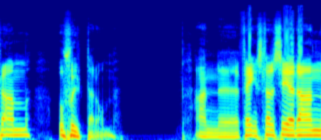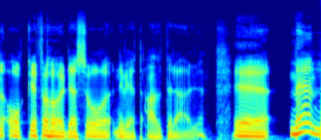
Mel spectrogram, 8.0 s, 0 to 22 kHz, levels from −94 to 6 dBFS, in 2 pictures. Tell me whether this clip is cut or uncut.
cut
